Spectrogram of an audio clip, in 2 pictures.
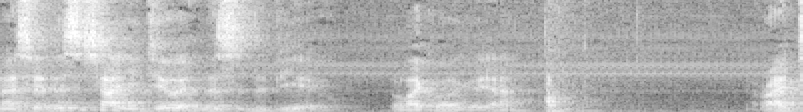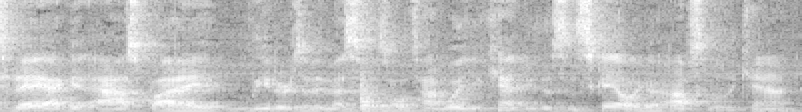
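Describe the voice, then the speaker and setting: A man with a medium pitch talks at a very fast pace. Audible room echo and noticeable background noise come through. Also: ordinary pitch variation. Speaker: collision repair shop owner and consultant. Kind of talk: podcast interview. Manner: animated.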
